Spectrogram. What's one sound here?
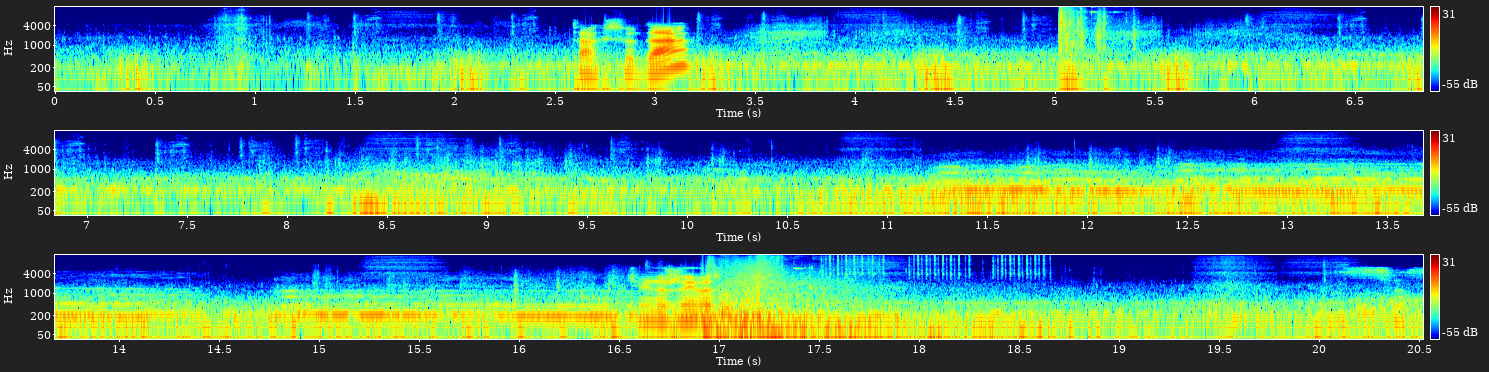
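Footsteps crunch over debris.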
